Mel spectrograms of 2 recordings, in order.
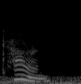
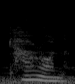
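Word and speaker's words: Charon: it's just as you described it only your pronunciation is a little off the name you heard wasn't karen it was c-h-a-r-o-n as in caron the ferryman of the dead oh karon who in exchange for the right coin helps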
